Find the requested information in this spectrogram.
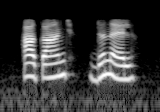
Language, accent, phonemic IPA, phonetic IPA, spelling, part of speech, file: Armenian, Eastern Armenian, /ɑˈkɑnd͡ʒ dəˈnel/, [ɑkɑ́nd͡ʒ dənél], ականջ դնել, phrase, Hy-ականջ դնել.ogg
- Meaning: 1. to eavesdrop 2. to hearken 3. to listen, to wait for a sound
